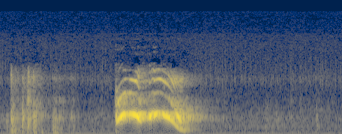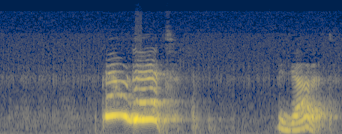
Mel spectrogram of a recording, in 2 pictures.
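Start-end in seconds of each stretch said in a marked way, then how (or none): 0.1-5.1 high, loud excited shout; triumphant discovery. A narrator's reading. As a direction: shout that the search is over. Shark finds the toy.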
